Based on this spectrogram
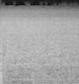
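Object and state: Nothing is struck.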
